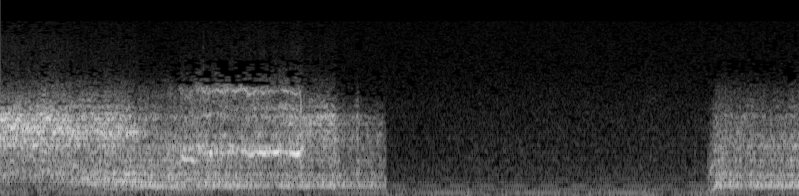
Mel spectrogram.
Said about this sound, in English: It wasn't a shot. A front tire had blown out. He drove the car off the road down an embankment where we couldn't be seen.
